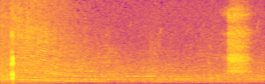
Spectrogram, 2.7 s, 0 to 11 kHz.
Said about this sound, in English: There's two McLarens fighting through turn 3, losing out on their two rivals up the road.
